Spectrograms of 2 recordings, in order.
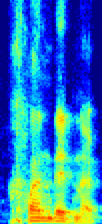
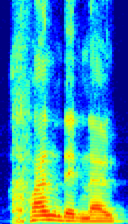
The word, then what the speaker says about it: Llandudno: Llandudno should be a little bit more guttural than it is. But in reality, it's not. Now, English people often pronounce it as Llandudno, which is just awful. But even the Welsh pronounce it as Llandudno because Llandudno it's too harsh.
